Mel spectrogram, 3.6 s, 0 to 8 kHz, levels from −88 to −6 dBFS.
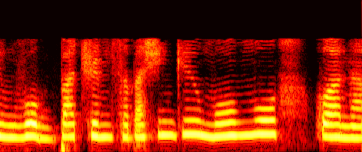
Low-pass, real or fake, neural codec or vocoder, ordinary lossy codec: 7.2 kHz; fake; codec, 16 kHz, 1 kbps, X-Codec, HuBERT features, trained on LibriSpeech; AAC, 16 kbps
